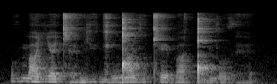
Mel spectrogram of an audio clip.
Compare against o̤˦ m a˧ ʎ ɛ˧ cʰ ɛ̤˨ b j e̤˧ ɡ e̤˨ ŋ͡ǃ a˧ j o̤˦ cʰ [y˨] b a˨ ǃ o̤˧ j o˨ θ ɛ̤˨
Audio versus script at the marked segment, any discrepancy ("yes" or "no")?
yes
